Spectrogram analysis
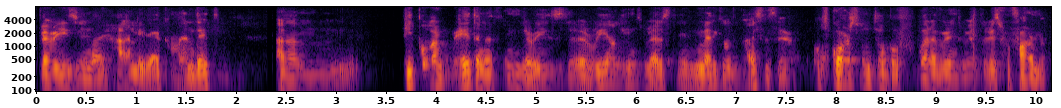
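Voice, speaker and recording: A man's voice: lowish voice, little pitch movement, brisk, gravelly, darkish tone. A man speaking conversationally as a startup founder on a panel. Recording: dull lo-fi room recording, background noise.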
